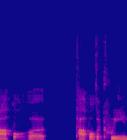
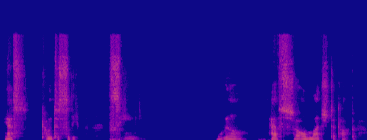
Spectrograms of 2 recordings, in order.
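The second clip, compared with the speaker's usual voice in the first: slow, soft, drawn-out feminine whisper; 2 semitones lower, 9 dB quieter than usual. Voicing a spirit that whispers in a sleeping character's ear: feminine whispering voice. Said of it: "the feminine voice whispering in your ear".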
